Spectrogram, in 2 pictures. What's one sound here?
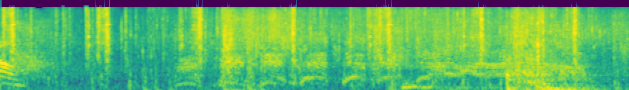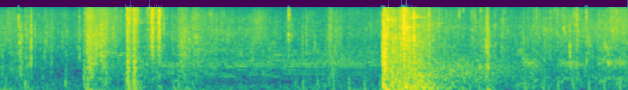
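A rifle fires loud shots in short bursts.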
